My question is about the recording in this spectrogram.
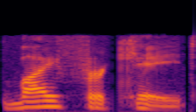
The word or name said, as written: bifurcate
